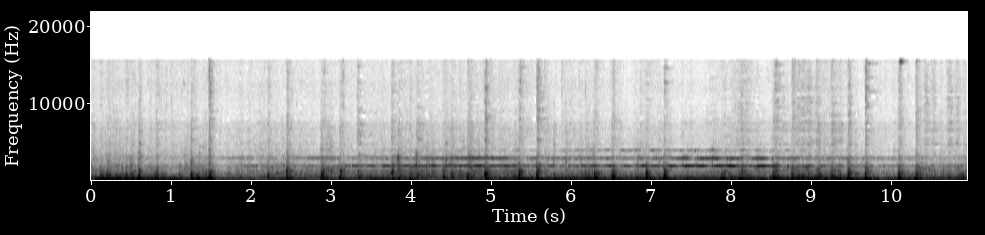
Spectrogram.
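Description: Narrow-gauge steam train running along its track, heard from an open carriage: a steady low rumble with a run of rail clicks. From about a second and a half in until near the end, a thin, steady high squeal from the wheels on the rail runs over it.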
